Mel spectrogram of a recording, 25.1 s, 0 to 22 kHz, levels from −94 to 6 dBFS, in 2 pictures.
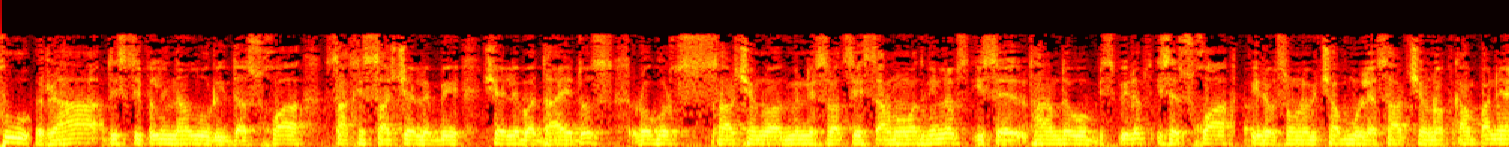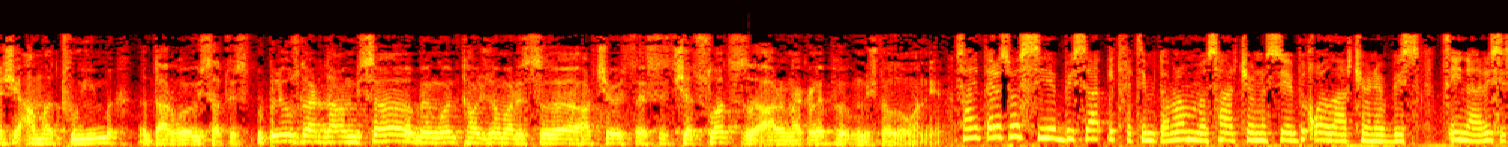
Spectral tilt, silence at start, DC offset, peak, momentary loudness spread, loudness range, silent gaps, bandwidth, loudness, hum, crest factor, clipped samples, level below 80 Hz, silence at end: -5.5 dB/octave; 0 s; under 0.1%; 0 dBFS; 4 LU; 1 LU; none; 8.8 kHz; -13 LUFS; none; 12 dB; under 0.1%; -34 dBFS; 0 s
